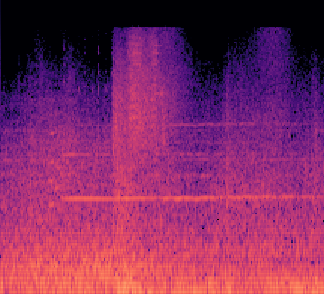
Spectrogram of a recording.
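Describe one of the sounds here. Water splashes loudly as a swimmer breaks the surface.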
